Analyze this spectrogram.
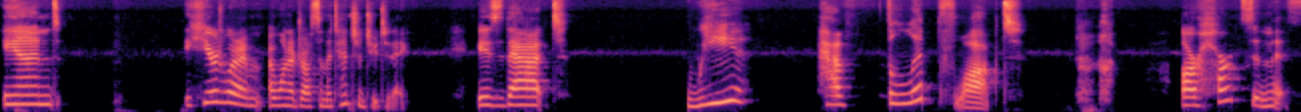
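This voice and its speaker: Brief: middle-aged woman, podcast host and minister, conversational faith teaching, lively and playful. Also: fairly high pitch, drawn-out words, long pauses. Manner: chatty and animated, with playful acted asides.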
